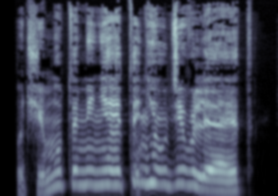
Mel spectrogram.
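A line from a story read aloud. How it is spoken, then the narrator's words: Giggling. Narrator (Russian): хихикнул Алекс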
